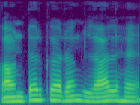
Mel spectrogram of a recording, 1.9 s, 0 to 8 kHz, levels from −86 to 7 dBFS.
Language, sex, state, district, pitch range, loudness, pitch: Hindi, male, Jharkhand, Ranchi, 120-140 Hz, -15 LUFS, 130 Hz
